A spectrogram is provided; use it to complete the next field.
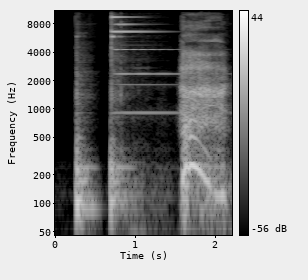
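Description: A single bell strikes and rings out with a bright, sustained shimmer, fairly loud, after a short dull thud, followed by a loud groaning sigh.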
